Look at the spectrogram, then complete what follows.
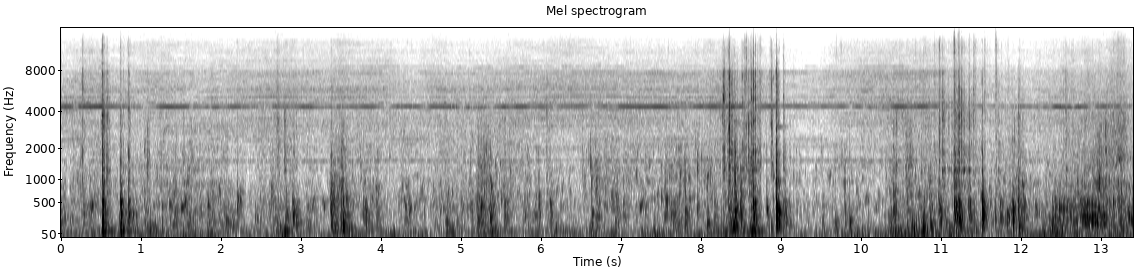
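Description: Wind and water noise around a small drifting fishing boat, with irregular knocks and clatter on the fibreglass deck as a netted red snapper and the landing net are handled. The sharpest knocks come about half a second in and twice around eight to nine seconds in.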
